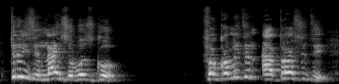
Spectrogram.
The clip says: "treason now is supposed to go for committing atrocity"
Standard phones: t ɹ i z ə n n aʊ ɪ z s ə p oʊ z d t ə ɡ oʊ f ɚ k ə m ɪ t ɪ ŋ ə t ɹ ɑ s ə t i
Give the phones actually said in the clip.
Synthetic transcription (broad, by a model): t ɹ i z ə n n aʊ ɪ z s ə b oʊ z ɡ oʊ f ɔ k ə m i t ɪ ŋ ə t ɹ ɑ s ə t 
